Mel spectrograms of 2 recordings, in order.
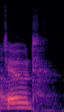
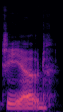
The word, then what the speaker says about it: Jeod: Jeod. – Jeod. – Even though from the way it's spelled, it looks like it should be pronounced like geode.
